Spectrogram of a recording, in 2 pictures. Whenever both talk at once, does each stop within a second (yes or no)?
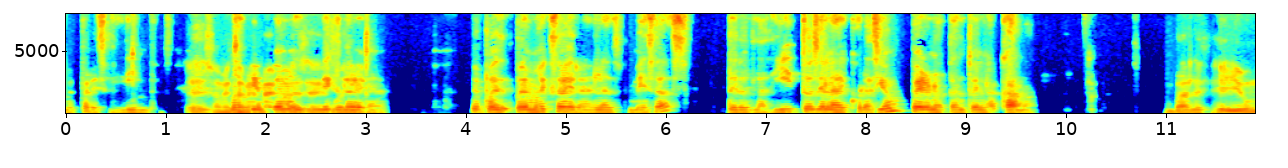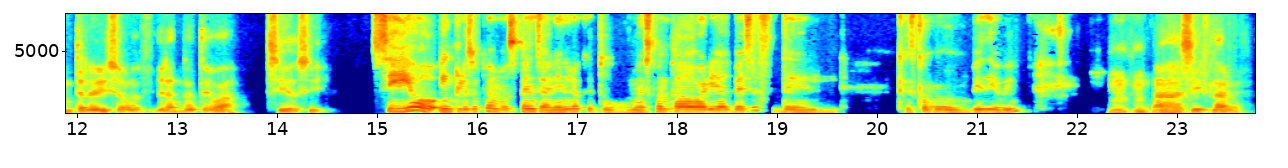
no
